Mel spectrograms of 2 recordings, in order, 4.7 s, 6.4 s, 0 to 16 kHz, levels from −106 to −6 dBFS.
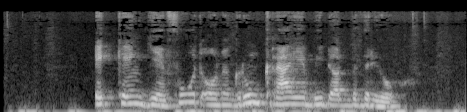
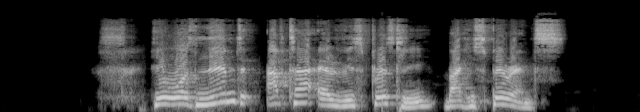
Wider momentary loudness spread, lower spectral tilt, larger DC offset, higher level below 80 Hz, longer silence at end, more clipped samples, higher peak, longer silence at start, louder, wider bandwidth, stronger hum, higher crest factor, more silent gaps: second, 6 LU vs 10 LU; first, -5.5 dB/octave vs -3.5 dB/octave; neither; first, -60 dBFS vs -66 dBFS; second, 0 s vs 0.75 s; neither; first, -14 dBFS vs -18 dBFS; second, 0.2 s vs 1 s; about the same, -32 LUFS vs -32 LUFS; first, 11.5 kHz vs 9.6 kHz; neither; about the same, 20 dB vs 16 dB; neither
